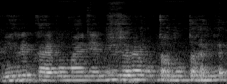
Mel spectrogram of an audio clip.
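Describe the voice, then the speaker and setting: A male pastor preaching in a lively, humorous way, acting out little anecdotes. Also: high-pitched. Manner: humorous, mimics voices in quick asides. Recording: echoey hall, distant mic, noisy.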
